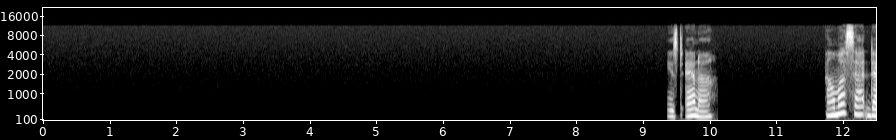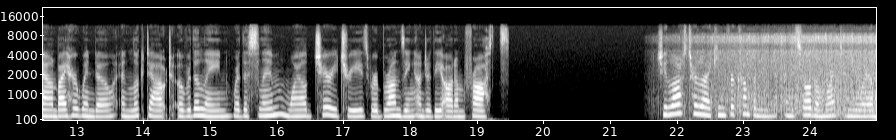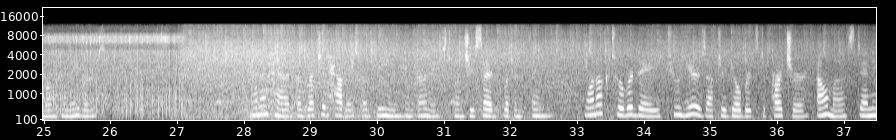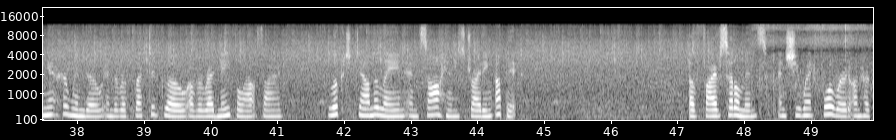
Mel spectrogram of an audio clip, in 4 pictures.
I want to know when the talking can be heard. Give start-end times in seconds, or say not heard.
9.3-10.1, 11.8-19.4, 21.7-25.9, 28.1-44.8, 47.1-49.8.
